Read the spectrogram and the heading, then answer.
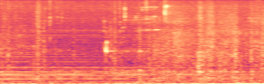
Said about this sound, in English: I'm going to take another sip of water really quick.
